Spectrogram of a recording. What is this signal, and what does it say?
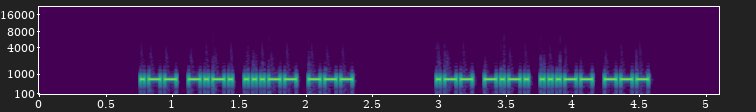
Morse code, heard as a keyed tone, about 40 wpm, 700 Hz. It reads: WC3O WC3O
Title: USA Call Signs - 4 Characters - Repeated 2x - 40wpm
